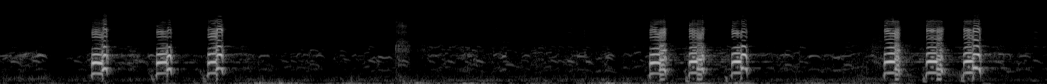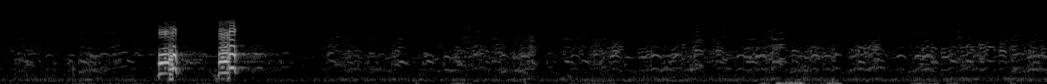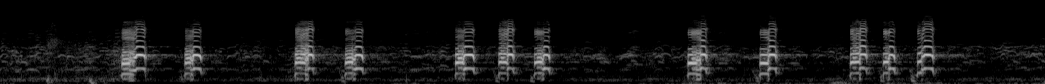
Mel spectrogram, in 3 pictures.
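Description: Geese honking: loud, sharp honks in quick runs of two or three, coming every few seconds with a pause of several seconds midway, over a constant fainter clamour of a flock honking and clucking.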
